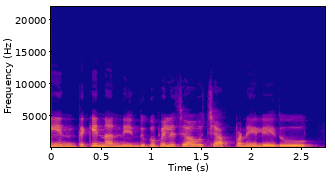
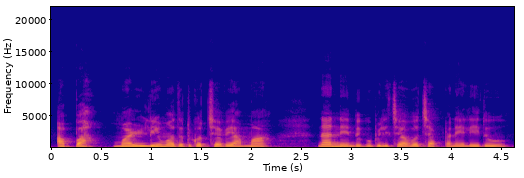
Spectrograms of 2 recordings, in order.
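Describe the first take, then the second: First: Raised, pressing question; impatient question. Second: Weary annoyance. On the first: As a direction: demand an answer, keyed up. Son asks impatiently. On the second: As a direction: sigh it out, fed up. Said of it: "మళ్ళీ విసుక్కున్నాడు". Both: A narrator's reading.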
